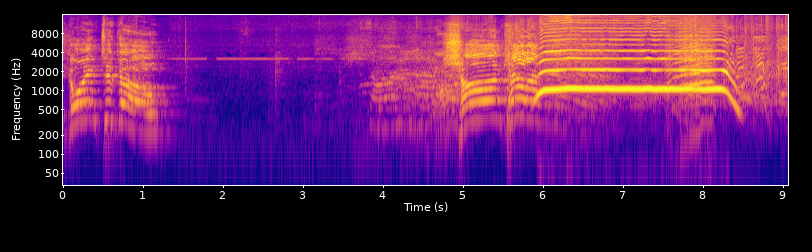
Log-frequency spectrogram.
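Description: A man announces with animation through a microphone in a large echoing hall.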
